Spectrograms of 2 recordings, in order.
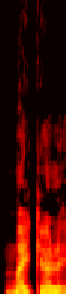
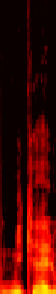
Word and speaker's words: Michael: Il y tenait à son prénom Michael et non pas Michael ou Michel.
